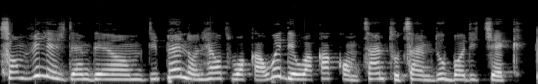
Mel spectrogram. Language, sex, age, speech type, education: Nigerian Pidgin, female, 15-29, spontaneous, tertiary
